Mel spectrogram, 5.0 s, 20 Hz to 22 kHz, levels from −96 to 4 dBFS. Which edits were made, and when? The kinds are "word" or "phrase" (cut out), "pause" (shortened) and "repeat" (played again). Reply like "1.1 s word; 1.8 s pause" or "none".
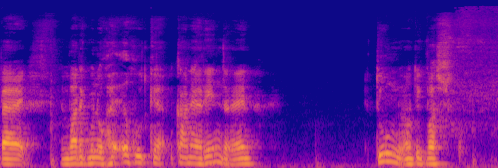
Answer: none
